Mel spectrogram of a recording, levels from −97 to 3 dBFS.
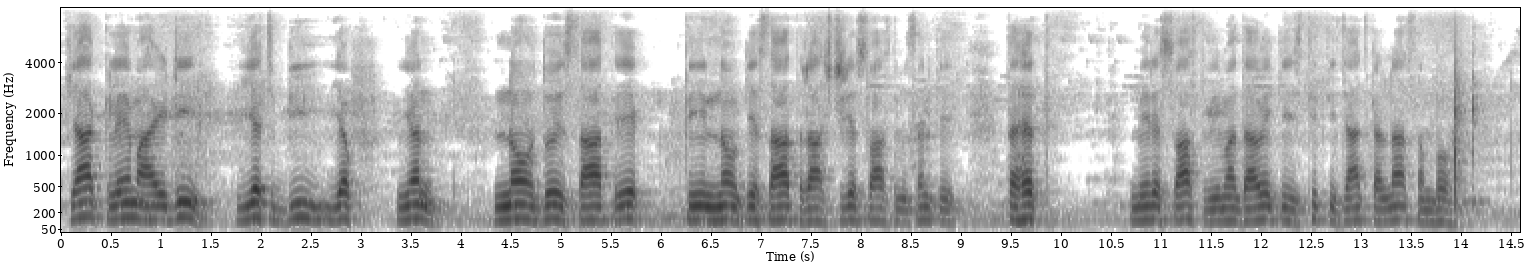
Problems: none marked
